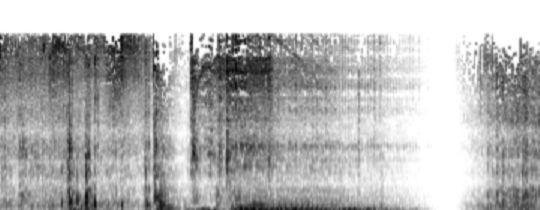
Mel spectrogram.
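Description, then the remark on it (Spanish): A car engine cranks and catches, then settles into a loud, deep rumble as the car, loaded with gear, pulls away toward a festival, the sound cutting off abruptly after a few seconds. No one speaks. “Venga, va, cargamos el material en el coche y hacia el festival.”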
